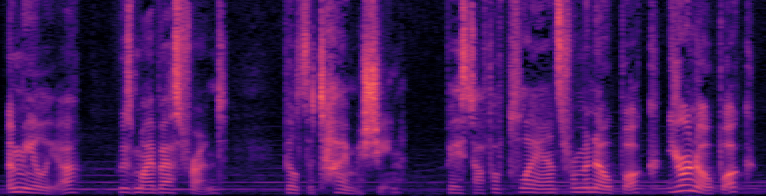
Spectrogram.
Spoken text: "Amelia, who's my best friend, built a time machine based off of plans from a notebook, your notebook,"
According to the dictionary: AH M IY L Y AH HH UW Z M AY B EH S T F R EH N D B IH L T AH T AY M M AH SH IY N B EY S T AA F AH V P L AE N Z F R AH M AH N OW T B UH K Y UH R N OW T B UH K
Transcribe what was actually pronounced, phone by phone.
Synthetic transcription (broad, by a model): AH M IY L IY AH HH UW Z M AY B EH S T F R EH N D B IH L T AH T AY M M AH SH IY N B EY S T AA F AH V P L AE N S F R AH M AH N OW T B UH K Y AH R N OW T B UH K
